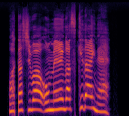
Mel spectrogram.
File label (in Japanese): 好きです, 群馬; 響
